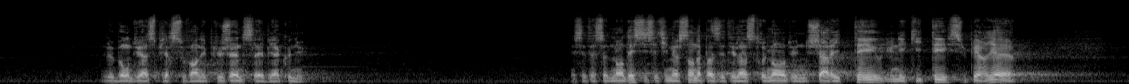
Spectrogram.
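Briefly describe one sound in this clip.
An elderly man speaks slowly and solemnly, close by.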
